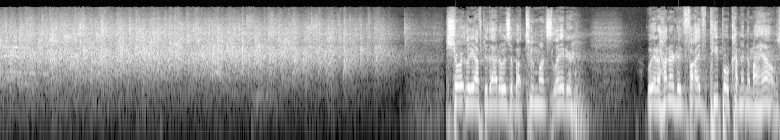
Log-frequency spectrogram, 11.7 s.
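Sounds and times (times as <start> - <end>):
audience applause: 0.0 - 6.2
speech: 6.8 - 8.9, 9.7 - 11.7.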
